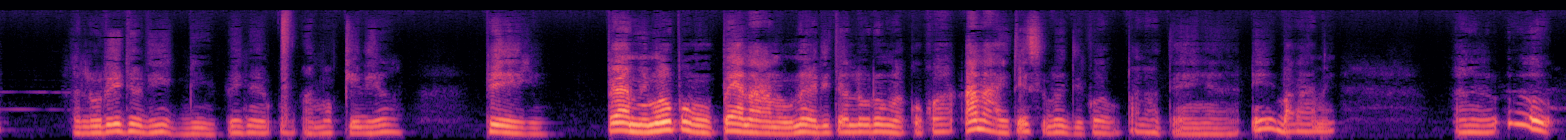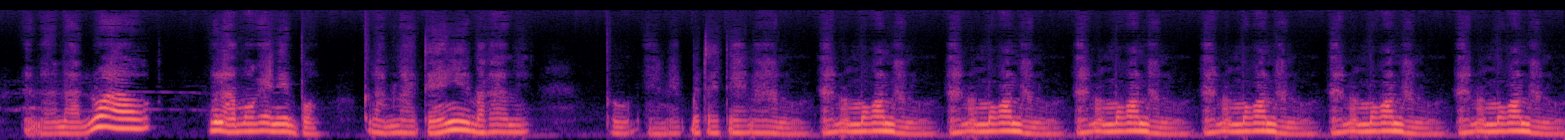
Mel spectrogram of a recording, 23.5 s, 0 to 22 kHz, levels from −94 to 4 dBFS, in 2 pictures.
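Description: Throughout, generation loss leaves the speech swirly, hollow and smeared, likely from around ten successive Vorbis re-encodes; a spectrogram shows a hard ceiling near 16.7 kHz with scattered holes. From 18.46 s to the end, a broken-record loop repeats one 0.95 s fragment back to back, likely a stalled stream; the waveform shows identical blocks, and the intended audio is lost.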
